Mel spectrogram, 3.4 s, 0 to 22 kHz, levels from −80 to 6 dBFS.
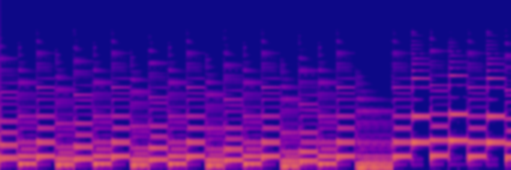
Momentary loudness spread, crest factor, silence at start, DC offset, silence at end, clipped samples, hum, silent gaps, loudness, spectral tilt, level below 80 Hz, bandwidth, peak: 1 LU; 10 dB; 0 s; under 0.1%; 0 s; under 0.1%; none; none; -30 LUFS; -7.5 dB/octave; -44 dBFS; 10.5 kHz; -20 dBFS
